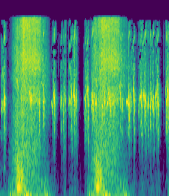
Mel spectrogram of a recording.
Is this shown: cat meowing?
no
